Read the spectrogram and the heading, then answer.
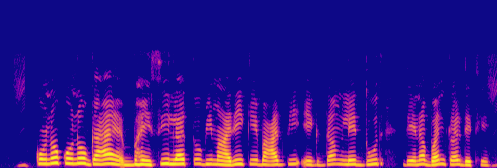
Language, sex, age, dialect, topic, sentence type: Chhattisgarhi, female, 18-24, Western/Budati/Khatahi, agriculture, statement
